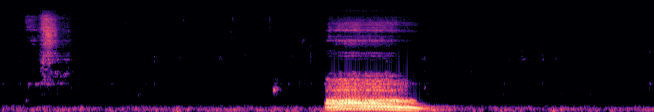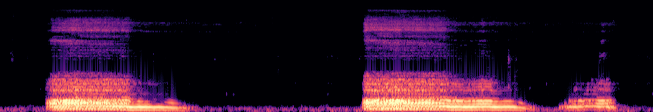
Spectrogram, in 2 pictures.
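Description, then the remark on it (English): A dog gives a series of little excited growls, four fairly loud grumbling bursts spaced a few seconds apart, the last one short, over a quiet low background hum. The dog is excited at being ignored and nudges its owner. “Not annoyed, but he gets excited about being ignored, so he'll start nudging me, and then you'll hear his little growl at some point in a second go.”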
